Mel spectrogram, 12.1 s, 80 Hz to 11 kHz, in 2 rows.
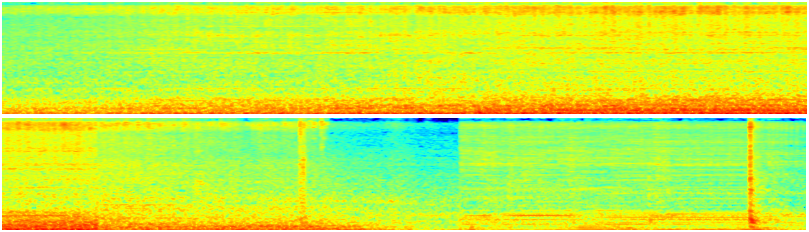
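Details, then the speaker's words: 2004 Chevy Colorado with a cammed 5.3L LS and hidden turbo kit, after giving all spark plugs power: deep, even V8 rumble with all cylinders pulling smoothly, very quiet exhaust and barely audible turbo, then settles as revs drop; running healthy. "I was wondering why you didn't really hear the turbo much and maybe that's just how it's going to be"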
